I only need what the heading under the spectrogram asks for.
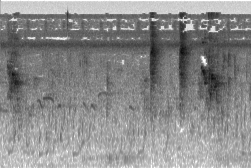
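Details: Budgerigars from a home breeding flock: a low hiss of background chatter, then a few short, bright chirps near the end, the last two close together.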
